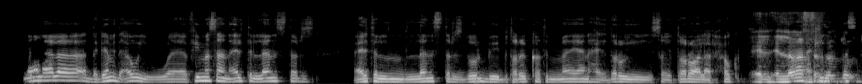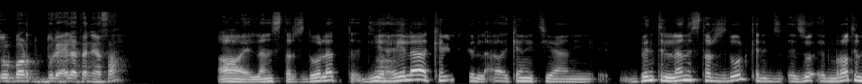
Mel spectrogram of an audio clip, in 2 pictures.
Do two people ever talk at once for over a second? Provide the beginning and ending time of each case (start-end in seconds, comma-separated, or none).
none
